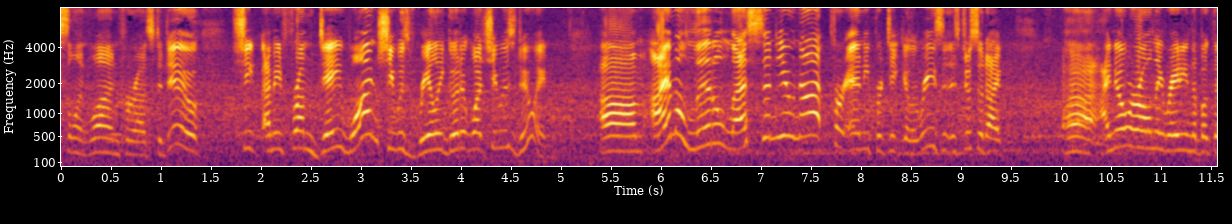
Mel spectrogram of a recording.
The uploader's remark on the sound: What would it sound like with more background noise? At the most recent American Library Association Annual Conference in beautiful downtown Chicago, Illinois we bring to you the first LIVE recording.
